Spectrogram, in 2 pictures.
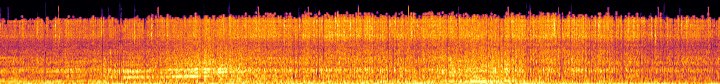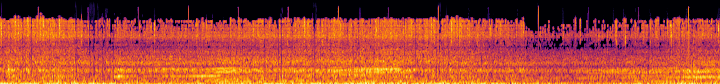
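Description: Car engine heard from inside the cabin at track speed. It climbs in pitch under acceleration through several upshifts, then eases off and downshifts for corners. Under it runs a steady hiss of tyre and road noise on the wet surface.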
